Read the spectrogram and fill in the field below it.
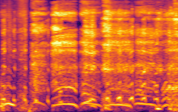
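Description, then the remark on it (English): Loud heavy breathing straight into a microphone: a quick, steady run of about eight voiced, gasping pants with no talking around them. “Breathing like that into the microphone?”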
